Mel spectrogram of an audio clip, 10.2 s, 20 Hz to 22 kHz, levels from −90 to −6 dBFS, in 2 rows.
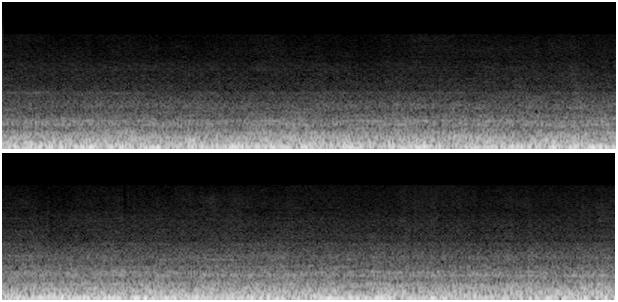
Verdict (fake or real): fake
